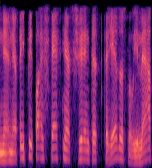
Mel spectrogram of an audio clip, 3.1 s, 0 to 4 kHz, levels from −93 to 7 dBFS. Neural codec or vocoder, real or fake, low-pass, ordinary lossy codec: codec, 16 kHz, 0.5 kbps, FunCodec, trained on LibriTTS, 25 frames a second; fake; 3.6 kHz; MP3, 32 kbps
